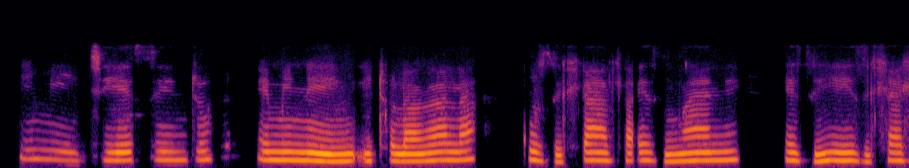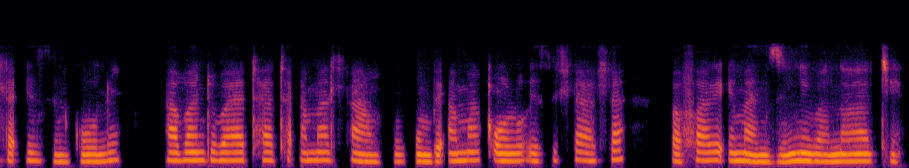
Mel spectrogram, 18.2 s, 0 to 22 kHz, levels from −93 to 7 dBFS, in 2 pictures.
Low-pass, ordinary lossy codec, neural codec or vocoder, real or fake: 7.2 kHz; Opus, 16 kbps; none; real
